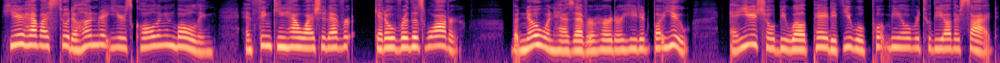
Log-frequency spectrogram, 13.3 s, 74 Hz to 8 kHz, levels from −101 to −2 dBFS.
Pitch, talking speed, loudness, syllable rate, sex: 230 Hz, 205 wpm, -18 LUFS, 5.2 syllables/s, female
